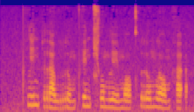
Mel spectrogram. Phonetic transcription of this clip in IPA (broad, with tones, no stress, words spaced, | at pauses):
pʰli˥˩n pra˨˩w ro˩˦mpʰe˥˩nt͡ɕʰo˧m leː˩˦mɔː˩˦ kʰroː˦˥mlɔː˩˦mha˨˩ʔ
